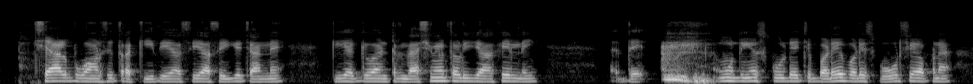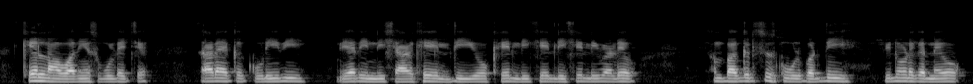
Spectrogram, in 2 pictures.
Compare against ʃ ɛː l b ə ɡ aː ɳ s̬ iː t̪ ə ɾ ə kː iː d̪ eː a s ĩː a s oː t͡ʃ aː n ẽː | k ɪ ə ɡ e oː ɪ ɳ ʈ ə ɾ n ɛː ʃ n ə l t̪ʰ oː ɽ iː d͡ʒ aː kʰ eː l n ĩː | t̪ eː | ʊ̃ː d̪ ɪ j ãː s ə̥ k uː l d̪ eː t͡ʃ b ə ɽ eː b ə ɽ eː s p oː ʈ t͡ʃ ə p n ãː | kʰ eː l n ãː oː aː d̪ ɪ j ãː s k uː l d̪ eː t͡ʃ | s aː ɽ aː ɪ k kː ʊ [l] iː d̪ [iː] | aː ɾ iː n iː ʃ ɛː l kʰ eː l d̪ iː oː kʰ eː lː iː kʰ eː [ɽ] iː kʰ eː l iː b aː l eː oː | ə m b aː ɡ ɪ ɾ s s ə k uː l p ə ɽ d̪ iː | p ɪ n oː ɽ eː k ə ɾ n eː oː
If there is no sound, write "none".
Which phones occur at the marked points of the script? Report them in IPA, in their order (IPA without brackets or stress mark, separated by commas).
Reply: ɽ, iː, l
